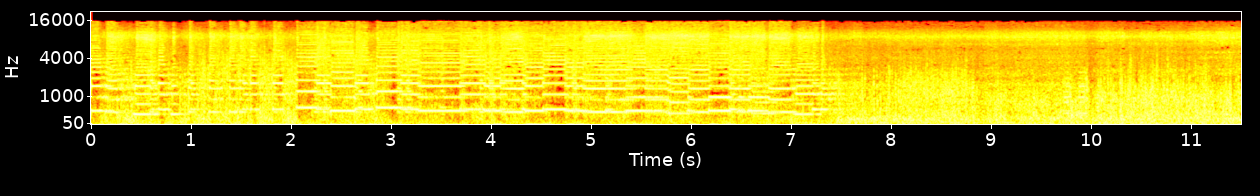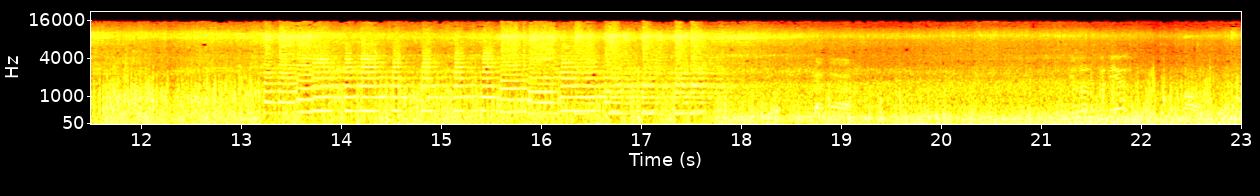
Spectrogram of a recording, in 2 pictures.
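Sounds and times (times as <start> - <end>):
multi-tone air horn melody: 0.0 - 7.6, 9.7 - 10.1, 13.2 - 18.0
broad rushing noise: 0.0 - 23.0.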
